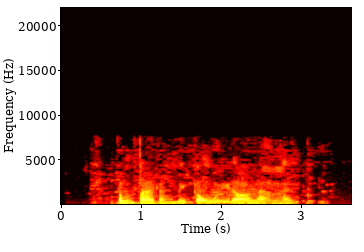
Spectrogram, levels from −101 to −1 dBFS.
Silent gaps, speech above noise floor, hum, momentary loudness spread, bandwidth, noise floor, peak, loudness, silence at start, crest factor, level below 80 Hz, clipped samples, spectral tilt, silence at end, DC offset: none; 31 dB; none; 11 LU; 7.8 kHz; -52 dBFS; -4 dBFS; -22 LUFS; 0.4 s; 18 dB; -68 dBFS; under 0.1%; -8.5 dB/octave; 0.35 s; under 0.1%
